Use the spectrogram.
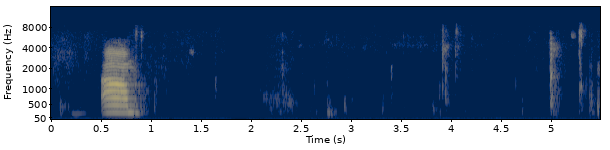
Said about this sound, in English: Sorry, I'm finishing eating a brownie right now. Yummy brownie.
